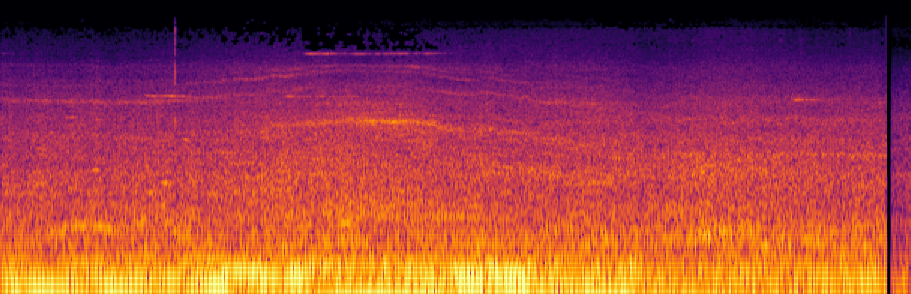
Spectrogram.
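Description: City street traffic: cars and a trolley passing slowly, with a steady low engine rumble under the general road noise and a faint whine that rises and falls about four seconds in.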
